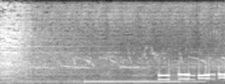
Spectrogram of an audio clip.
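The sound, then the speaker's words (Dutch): Telephone dialling: a steady dial tone hums first, then a few short, bright keypad beeps follow in quick succession, each a different pitch. “En in plaats van dat hij de poort open doet en je naar het voorhuis leidt, belt hij Joshua.”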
